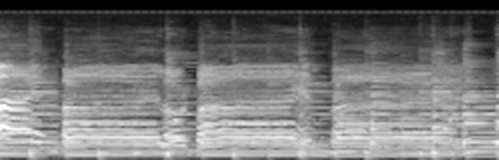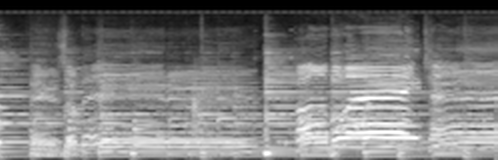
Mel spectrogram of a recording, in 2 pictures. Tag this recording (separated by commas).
Female singing, Music, Male singing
